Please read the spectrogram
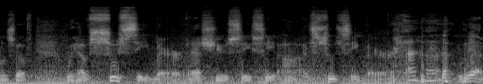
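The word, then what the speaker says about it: Succi: and so on and so forth, we have Susie Bear, S-U-C-C-I, Susie Bear. We had a child years ago that had trouble pronouncing Susie, so it becomes Susie.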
